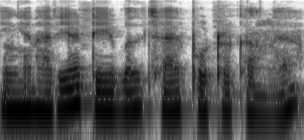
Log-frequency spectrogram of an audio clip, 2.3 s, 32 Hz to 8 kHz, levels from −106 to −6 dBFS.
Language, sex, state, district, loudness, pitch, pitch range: Tamil, male, Tamil Nadu, Nilgiris, -16 LUFS, 110 Hz, 105-110 Hz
